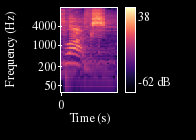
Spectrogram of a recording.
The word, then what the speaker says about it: Lux: My name is Lux. It rhymes with trucks, and also ducks, and also flux, and also...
